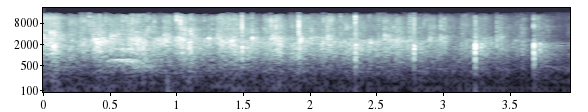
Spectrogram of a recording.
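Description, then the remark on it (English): An audience at a sermon gives itself two claps in a dense, sustained burst of applause, with a few sharper individual claps standing out toward the end and no talking over it. “Two claps yourself.”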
